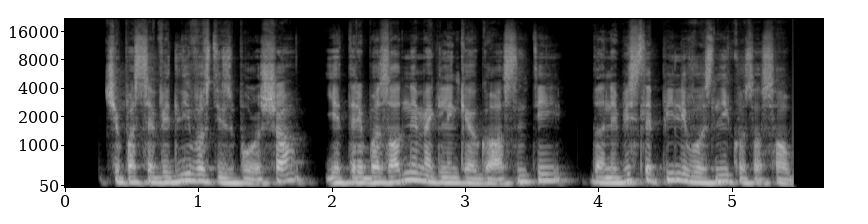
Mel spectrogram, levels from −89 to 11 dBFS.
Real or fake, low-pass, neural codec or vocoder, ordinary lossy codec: real; none; none; none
